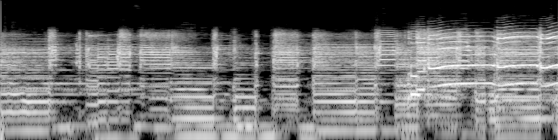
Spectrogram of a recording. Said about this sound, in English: Oh, oh, lots of reverb.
